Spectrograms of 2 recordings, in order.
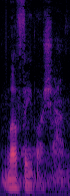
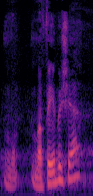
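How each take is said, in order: First: It is said gently, with compassion. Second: It is said as a hesitant question.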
